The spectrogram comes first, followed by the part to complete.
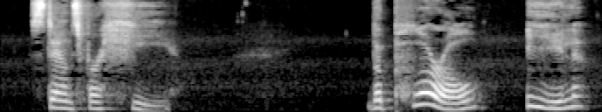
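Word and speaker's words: ils: for he the plural e you don't pronounce the S is they that is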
